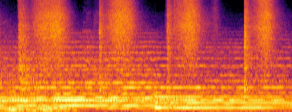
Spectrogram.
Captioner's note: sweeping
